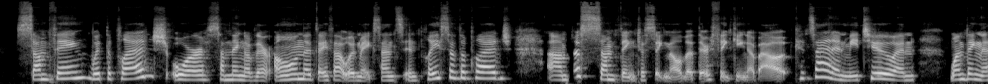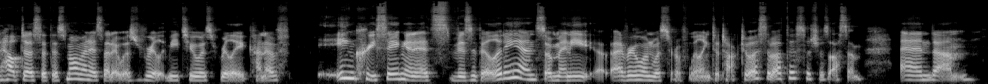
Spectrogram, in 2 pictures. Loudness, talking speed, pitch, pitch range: -16 LUFS, 230 wpm, 225 Hz, 195-275 Hz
